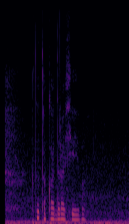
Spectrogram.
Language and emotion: Russian, neutral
